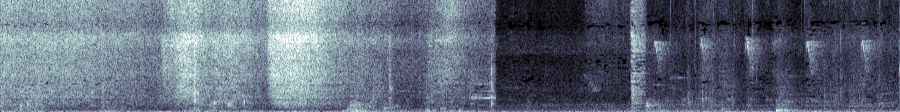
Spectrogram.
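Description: Water poured into a hot wok of frying vegetables, hissing and sizzling loudly. The hiss cuts off suddenly about five seconds in, leaving a much quieter stretch with a couple of soft thuds from hands working wet clay and faint short high chirps.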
